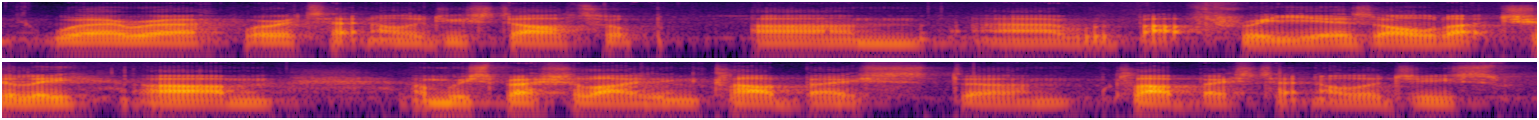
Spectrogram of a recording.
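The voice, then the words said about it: Northern English accent. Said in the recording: “I'm a northerner, as you can probably tell... hopefully you can understand my accent.”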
